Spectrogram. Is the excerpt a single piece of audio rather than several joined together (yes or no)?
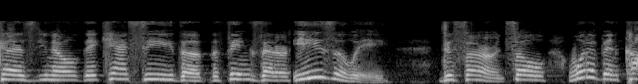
no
